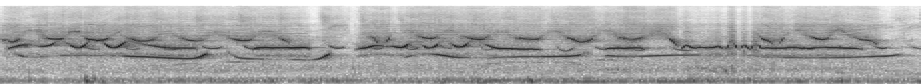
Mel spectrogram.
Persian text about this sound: بلبل از این شاخه به آن شاخه میپرد و آواز میخواند، چهچهه میزند.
